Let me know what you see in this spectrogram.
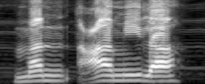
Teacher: اس میں نون کو ظاہر کر کے پڑھیں گے، اس پر غنہ نہیں ہوگا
